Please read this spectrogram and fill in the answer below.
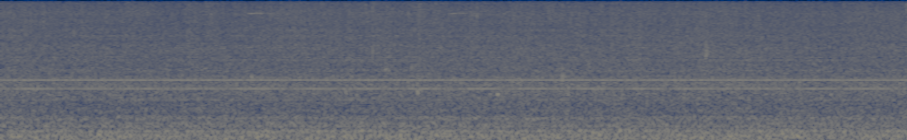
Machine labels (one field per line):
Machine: pump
